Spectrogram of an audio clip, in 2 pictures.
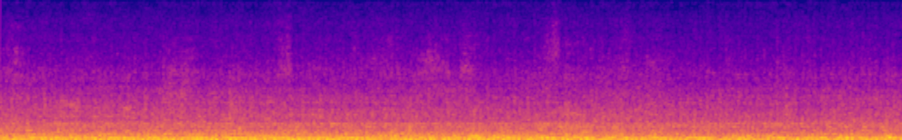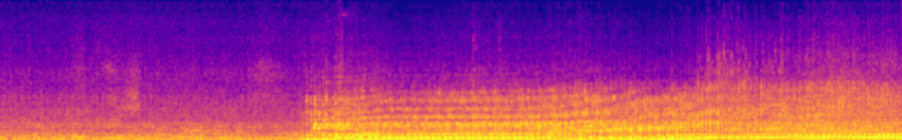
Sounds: engine accelerating

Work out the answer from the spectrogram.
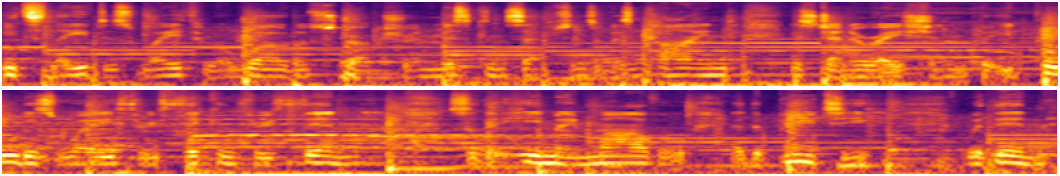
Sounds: Speech, Music

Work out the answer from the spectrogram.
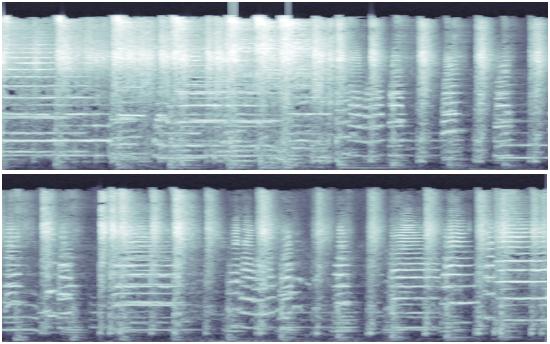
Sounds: Music

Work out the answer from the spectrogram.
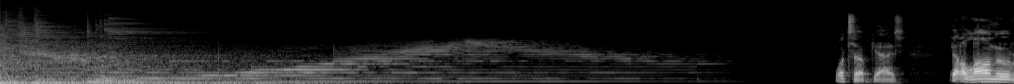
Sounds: Speech, Music

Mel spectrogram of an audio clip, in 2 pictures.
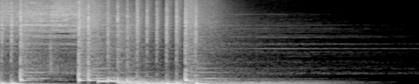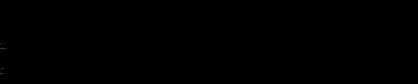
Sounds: Music

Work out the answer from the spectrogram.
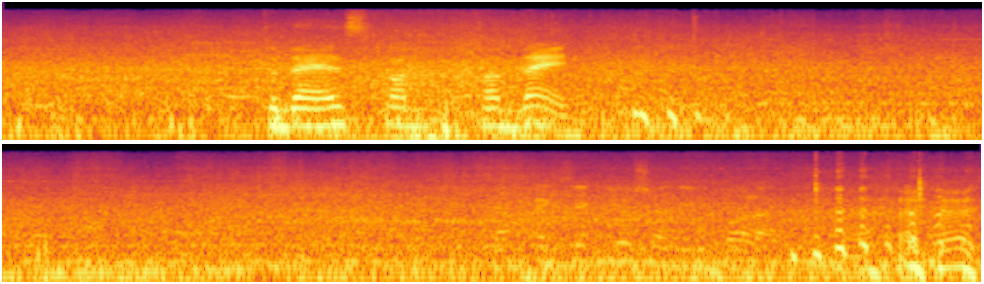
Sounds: roadway noise

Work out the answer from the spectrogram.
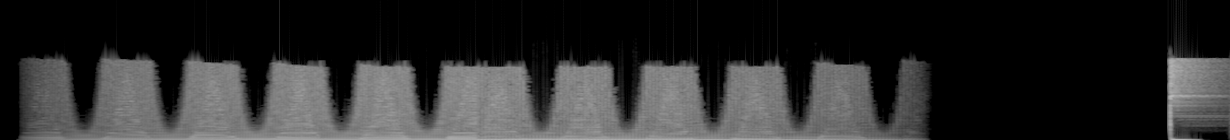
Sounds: Music

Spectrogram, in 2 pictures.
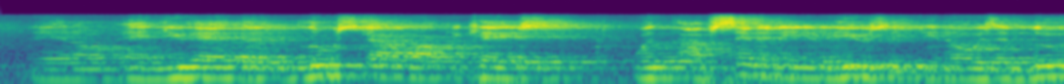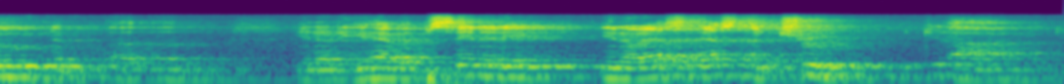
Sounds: Speech

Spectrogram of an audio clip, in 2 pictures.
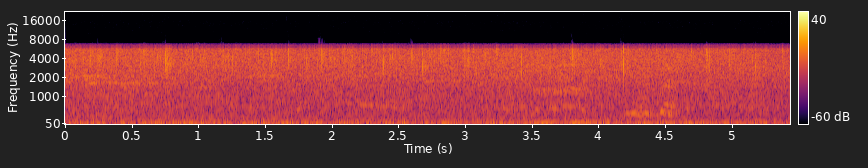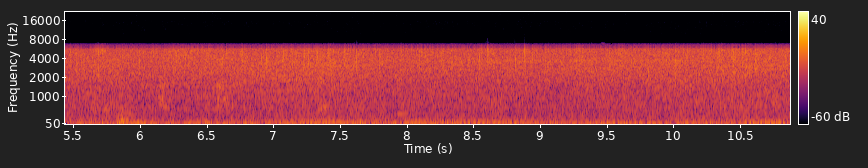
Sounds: Rain, Rain on surface

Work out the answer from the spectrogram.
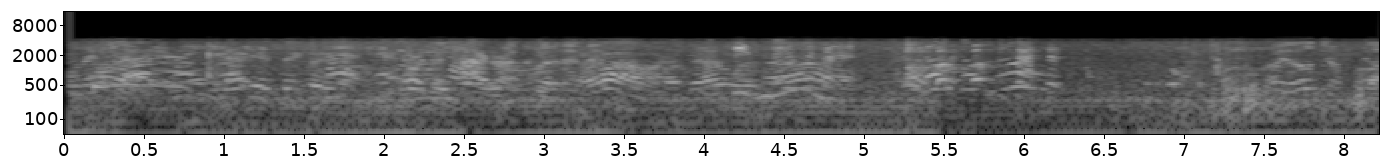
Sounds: Vehicle, Car, Speech

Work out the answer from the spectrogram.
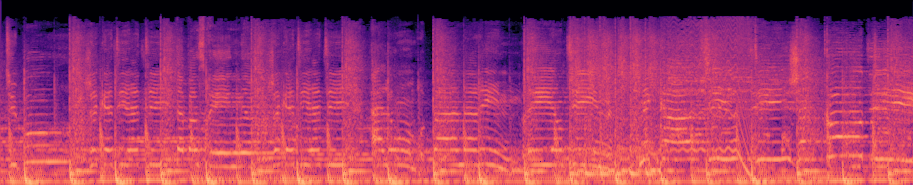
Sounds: Music

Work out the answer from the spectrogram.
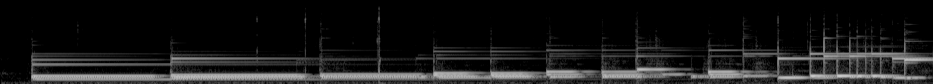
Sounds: playing vibraphone

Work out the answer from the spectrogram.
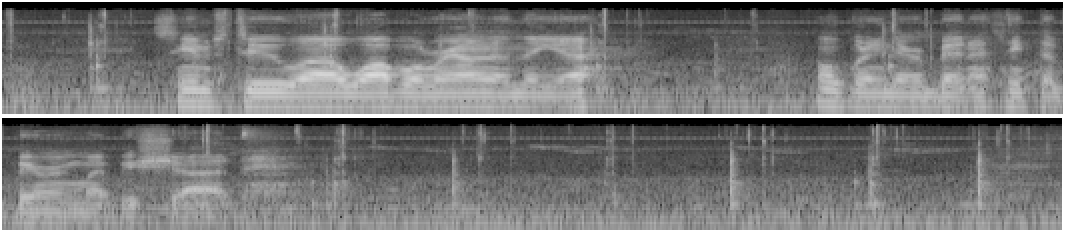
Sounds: Speech

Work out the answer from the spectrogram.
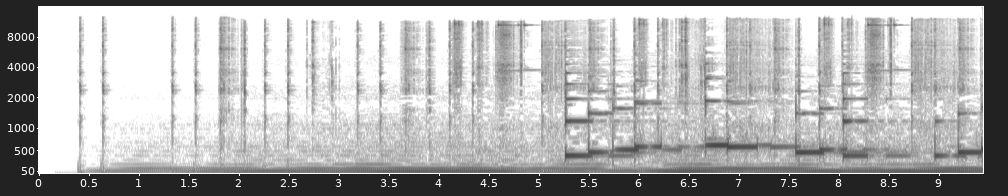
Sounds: Theme music, Music

